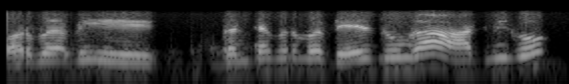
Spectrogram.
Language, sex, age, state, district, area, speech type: Hindi, male, 30-45, Rajasthan, Nagaur, rural, conversation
